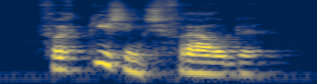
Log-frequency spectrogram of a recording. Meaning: electoral fraud
- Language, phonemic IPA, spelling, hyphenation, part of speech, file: Dutch, /vərˈki.zɪŋsˌfrɑu̯.də/, verkiezingsfraude, ver‧kie‧zings‧frau‧de, noun, Nl-verkiezingsfraude.ogg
